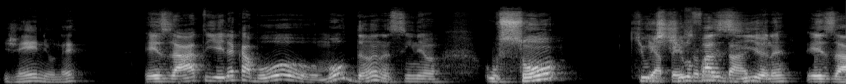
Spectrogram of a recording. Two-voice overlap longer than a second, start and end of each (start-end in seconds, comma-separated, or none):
6.4-7.7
